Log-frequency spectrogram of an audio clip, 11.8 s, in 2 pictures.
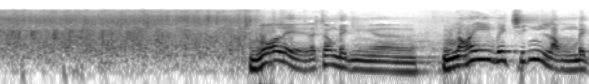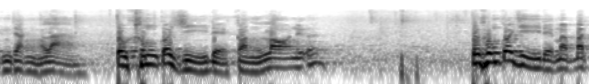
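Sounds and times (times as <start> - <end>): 
loud audience applause: 0.0 - 3.0
speech: 2.5 - 9.2, 10.6 - 11.7.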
